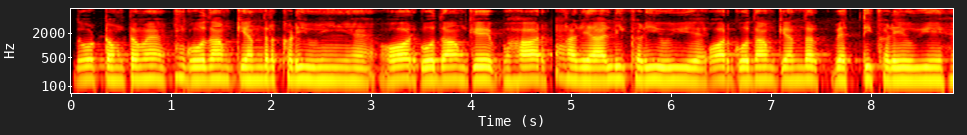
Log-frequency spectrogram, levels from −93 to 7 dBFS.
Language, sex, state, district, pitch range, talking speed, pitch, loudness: Hindi, male, Bihar, Saharsa, 145-150 Hz, 165 wpm, 150 Hz, -17 LUFS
